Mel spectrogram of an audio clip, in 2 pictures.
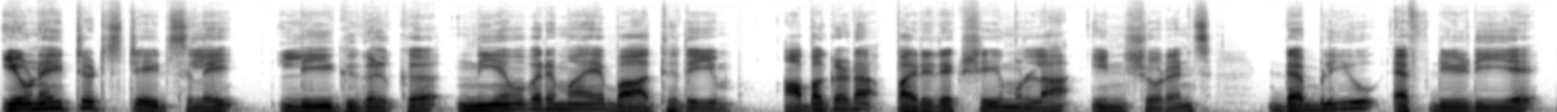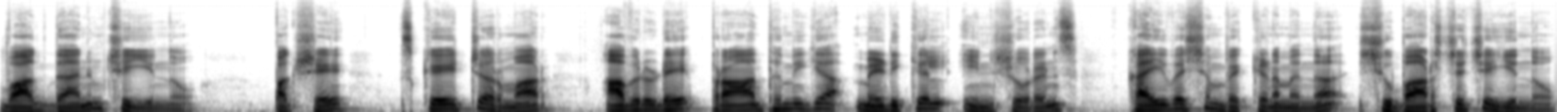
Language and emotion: Malayalam, neutral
